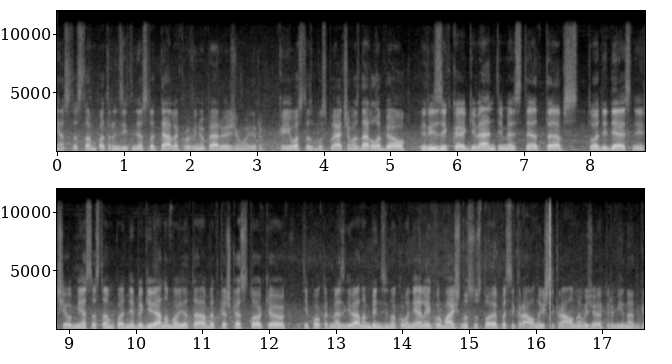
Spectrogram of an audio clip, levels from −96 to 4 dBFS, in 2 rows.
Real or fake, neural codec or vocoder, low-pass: real; none; 10.8 kHz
